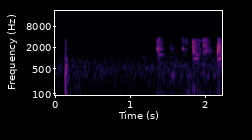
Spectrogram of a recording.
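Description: Faint clicks of a computer keyboard and mouse: one sharp click just after the start, then a quick run of keystrokes in the second half.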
